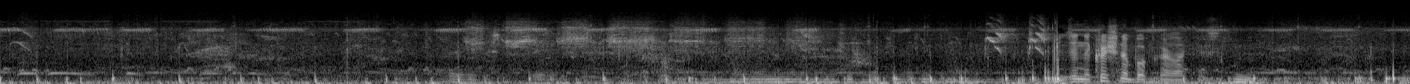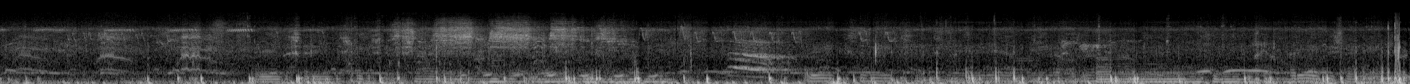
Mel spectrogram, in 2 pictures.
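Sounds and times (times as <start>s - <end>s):
colony of baya weaver birds chattering and chirping: 0.0s - 28.1s
steady clopping: 0.0s - 28.1s
speech: 10.7s - 12.6s.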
